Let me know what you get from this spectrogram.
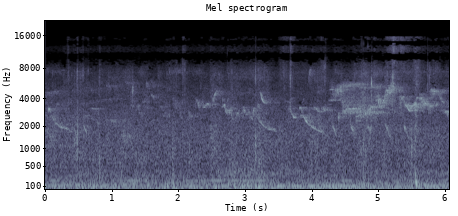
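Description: Several birds singing: quick downward-sliding chirps and trills that grow busier in the second half, over a steady low rumble, with one sharp tick near the end.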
